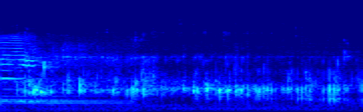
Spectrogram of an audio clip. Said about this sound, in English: Oh, listen to that. That was some coffee being poured right inside a cup.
